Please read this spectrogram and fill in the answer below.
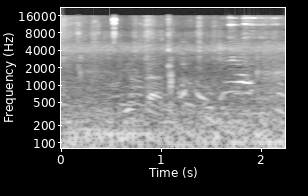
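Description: Faint clicking and handling noise as forceps work a circle hook out of a small channel catfish's mouth, with a single sharp click about half a second in. Faint voices sound in the background.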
